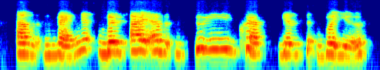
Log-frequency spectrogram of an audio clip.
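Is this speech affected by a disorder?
Yes: cerebral palsy; affects speech.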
